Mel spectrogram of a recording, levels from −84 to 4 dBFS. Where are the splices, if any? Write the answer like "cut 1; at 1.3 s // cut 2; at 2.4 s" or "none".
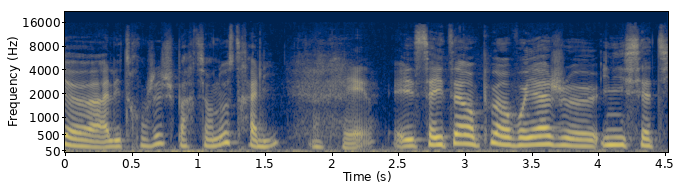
none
